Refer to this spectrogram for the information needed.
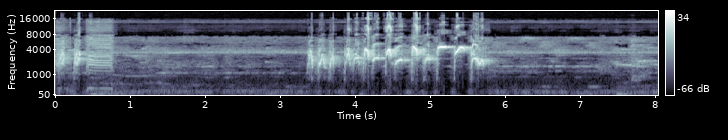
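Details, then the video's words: Greater green leafbird giving a short high rattle, then after a quiet pause a loud burst of rapid, twittering, sharply varied chirps lasting about two seconds before fading to a soft thin whistle. "burung cucak ijo"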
